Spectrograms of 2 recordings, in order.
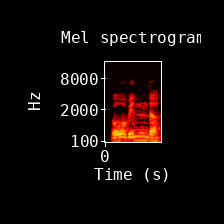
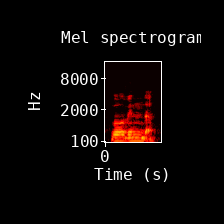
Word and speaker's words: Govinda: Go is easy, the is easy, but vin is difficult because Govinda, there is a samyukta akshar, there is a combination syllable. Govinda, half na with a full da, Govinda.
